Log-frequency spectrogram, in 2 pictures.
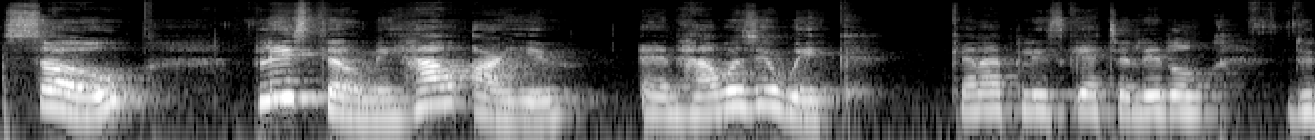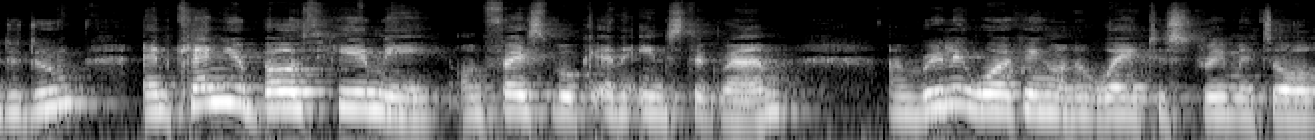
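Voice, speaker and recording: On a chatty livestream about the soul, a woman with an Israeli accent plays host, her lowish voice a bit bright. She rambles along in an effusive, playful way.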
